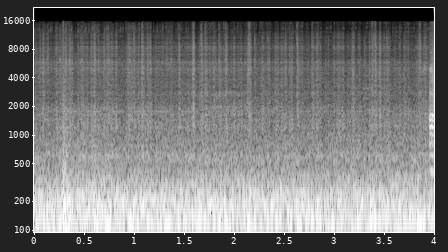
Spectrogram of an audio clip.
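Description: Steady noise of jet engines and airflow inside an airliner's cabin, climbing shortly after takeoff, heaviest in the low range.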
